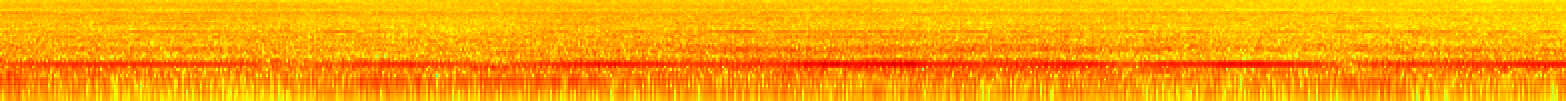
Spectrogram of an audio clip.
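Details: Kenmore PowerPath System vacuum on living-room carpet, just acquired: steady high motor whine with a wavering rough edge and a long wind-down. Worn motor; the brush roll needs work and the loose, slipping belt needs changing, so it needs a basic service.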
